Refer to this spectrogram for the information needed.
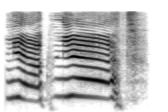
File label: grabbed by smoker, russian; Producer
